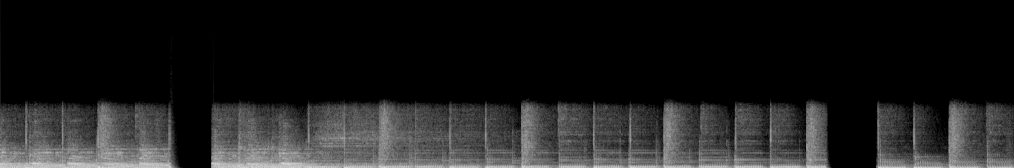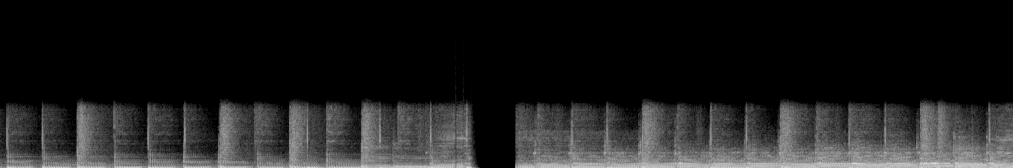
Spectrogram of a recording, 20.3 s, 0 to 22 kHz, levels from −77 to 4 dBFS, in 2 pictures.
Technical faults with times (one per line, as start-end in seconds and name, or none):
1.70-2.13 long network dropout
8.26-8.78 long network dropout
14.68-15.34 scattered short gaps
14.84-15.31 long network dropout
